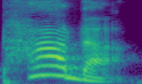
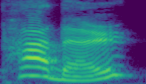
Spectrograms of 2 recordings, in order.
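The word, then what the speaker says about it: father: ব্রিটিশরা কিছু জায়গায় আর এর উচ্চারণ করে কিছু জায়গায় করে না।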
